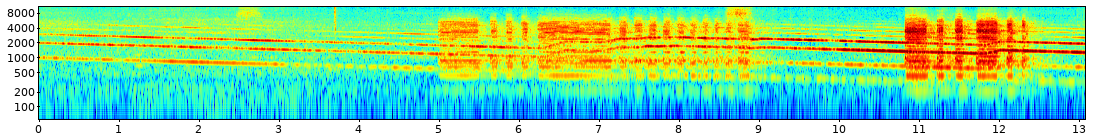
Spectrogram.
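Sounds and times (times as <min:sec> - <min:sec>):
fire engine siren winding down: 0:00.0 - 0:13.0
truck engine rumble: 0:00.0 - 0:13.0
loud air horn: 0:05.0 - 0:09.1, 0:10.8 - 0:12.5.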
